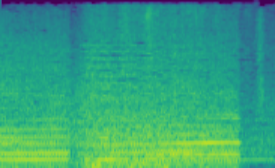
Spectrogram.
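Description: A racing car engine revs hard with tires squealing, loud, roaring steadily for about two seconds before dropping off abruptly. No one speaks.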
